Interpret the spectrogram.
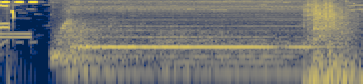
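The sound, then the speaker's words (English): A steady mechanical whirring hum as motorized truck doors slide open runs for about a second before ending in a loud, broad clunk as they finish. No one speaks. “Now, open the doors, please.”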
